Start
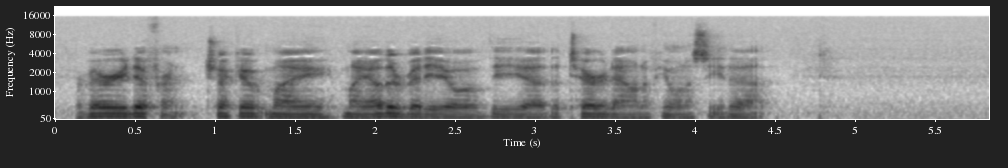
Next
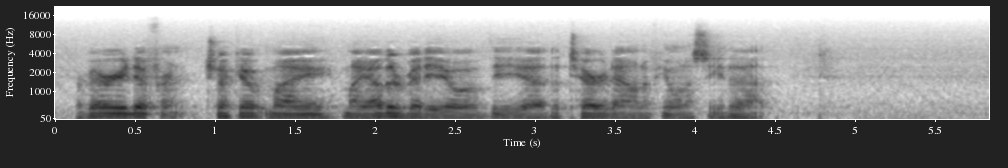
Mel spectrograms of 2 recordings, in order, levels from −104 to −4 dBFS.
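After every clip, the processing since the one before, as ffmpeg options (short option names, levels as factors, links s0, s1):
-af "lowpass=4600,flanger=delay=0.8:depth=4.6:regen=56:speed=0.94:shape=sinusoidal,volume=1.5"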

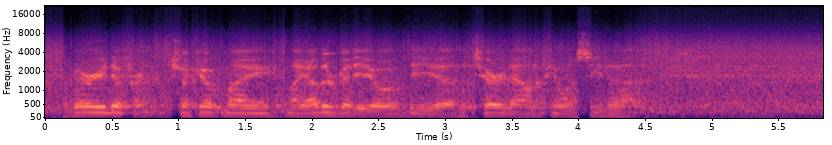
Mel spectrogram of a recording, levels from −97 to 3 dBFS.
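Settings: -filter_complex "[0:a]aeval=exprs='val(0)+0.5*0.0562*sgn(val(0))':c=same,acrossover=split=260 5800:gain=0.0891 1 0.0708[s0][s1][s2];[s0][s1][s2]amix=inputs=3:normalize=0,volume=0.794"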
